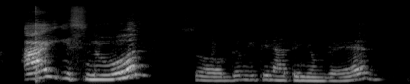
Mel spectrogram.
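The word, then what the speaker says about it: 눈: I is Nun. N-U-N.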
